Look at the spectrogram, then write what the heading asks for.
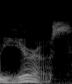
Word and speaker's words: gyros: You pronounce it right too, gyros.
